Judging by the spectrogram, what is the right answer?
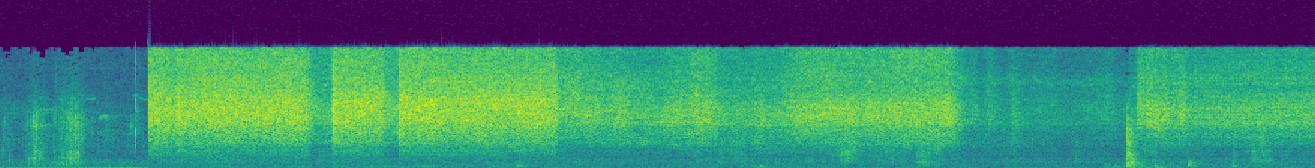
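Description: Compressed-air paint spray gun hissing as paint is sprayed onto a masked truck cab, starting about a second in and easing and picking up again a few times.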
